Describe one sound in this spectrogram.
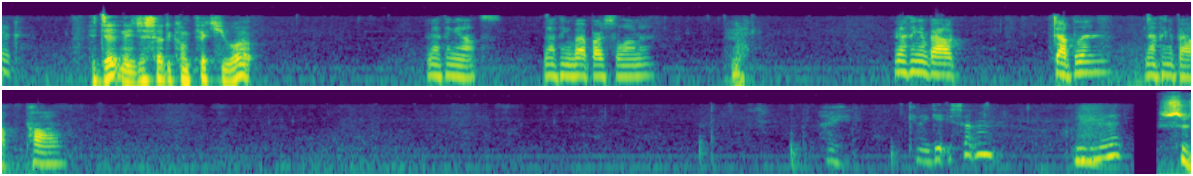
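A young woman talks calmly, close by.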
